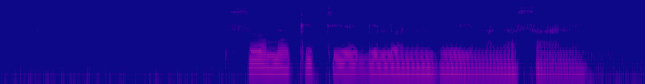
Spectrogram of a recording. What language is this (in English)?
Luo (Kenya and Tanzania)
